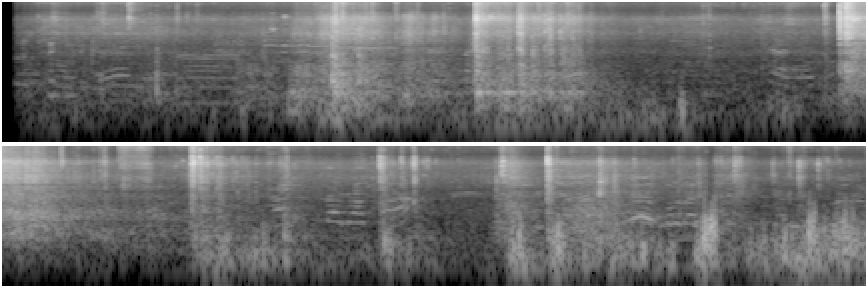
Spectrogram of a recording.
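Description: People's voices talking in the background, broken by several short, loud noisy bursts about a second or two apart.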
